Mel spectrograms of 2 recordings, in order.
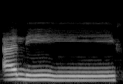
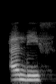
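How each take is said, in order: First: The vowel is drawn out long. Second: The vowel is kept short. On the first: The speaker calls it wrong. "Jangan kita baca meleret" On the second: The speaker calls it right. "sebut sekali je menunjukkan satu harakat"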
